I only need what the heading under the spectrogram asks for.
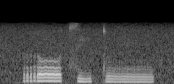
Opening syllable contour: high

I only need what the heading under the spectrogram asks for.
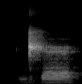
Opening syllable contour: low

